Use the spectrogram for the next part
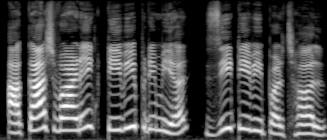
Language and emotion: Maithili, neutral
